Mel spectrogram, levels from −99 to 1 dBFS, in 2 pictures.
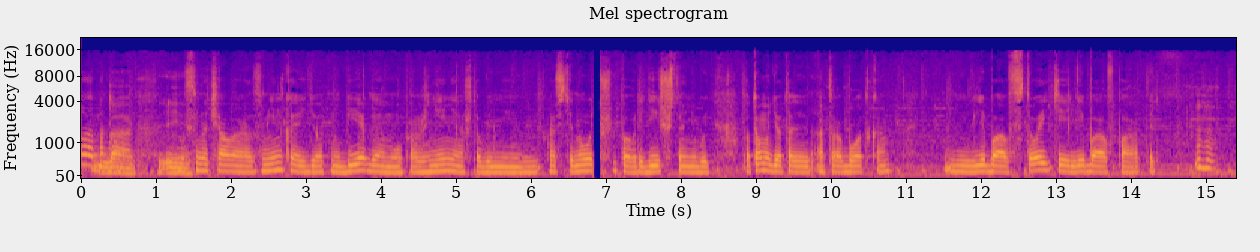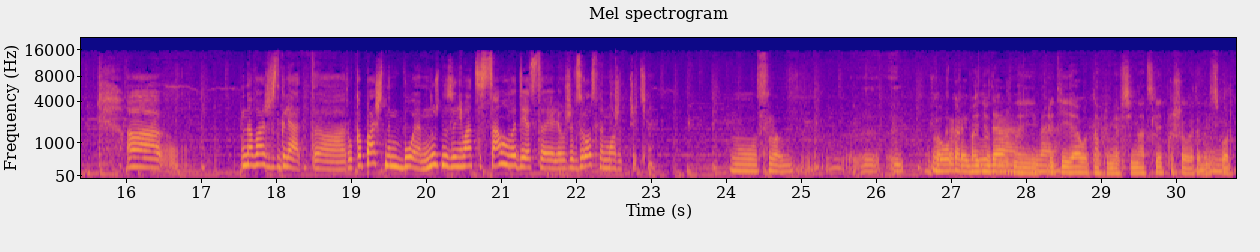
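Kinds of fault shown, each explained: Intermittent contact: a loose connection briefly opens, dropping the sound for about 92 ms at 6.81 s, with crackle at each edge of the gap.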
